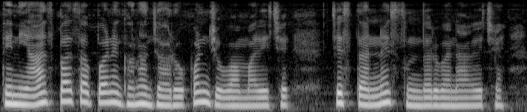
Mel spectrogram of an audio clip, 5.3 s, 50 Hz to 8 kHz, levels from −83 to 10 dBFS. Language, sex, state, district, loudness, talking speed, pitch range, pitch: Gujarati, female, Gujarat, Valsad, -16 LUFS, 160 wpm, 170-220 Hz, 185 Hz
